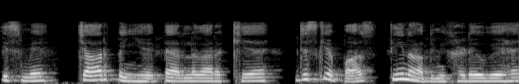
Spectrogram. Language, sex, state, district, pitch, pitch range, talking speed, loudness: Hindi, male, Uttar Pradesh, Saharanpur, 165 Hz, 150-185 Hz, 160 wpm, -14 LUFS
